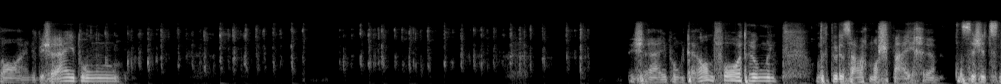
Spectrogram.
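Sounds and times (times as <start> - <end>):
typing on a computer keyboard: 0.3 - 6.0.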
